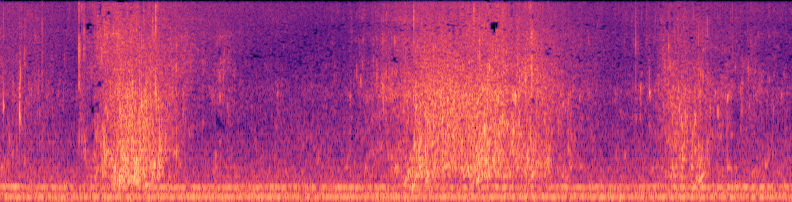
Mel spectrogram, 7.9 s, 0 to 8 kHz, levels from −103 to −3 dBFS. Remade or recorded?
recorded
